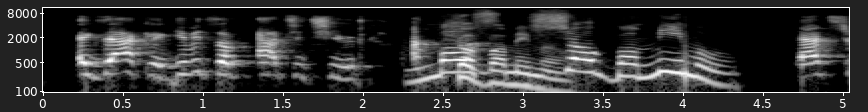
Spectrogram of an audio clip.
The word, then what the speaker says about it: Shogbamimu: Shogbamimu. Thank you. Well said. Well said. Say it, Sina. Phonetically. Shogbamimu. Shogbamimu. Exactly. Shogbamimu. Shogbamimu.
